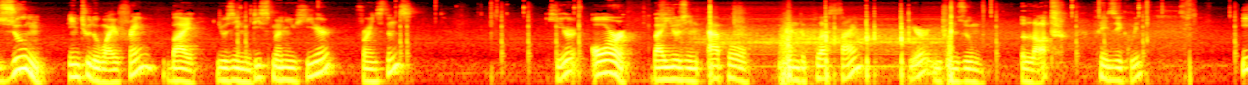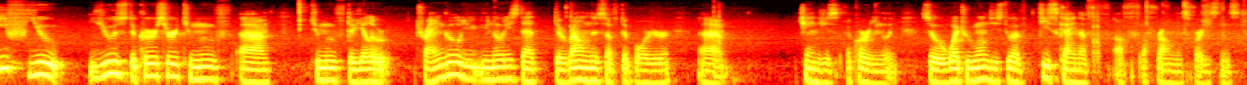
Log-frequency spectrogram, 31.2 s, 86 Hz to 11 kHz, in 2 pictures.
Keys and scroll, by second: 10.3 super+=.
